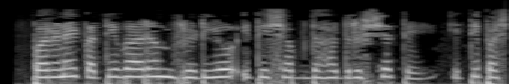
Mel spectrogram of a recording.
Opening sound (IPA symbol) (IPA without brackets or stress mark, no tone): p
